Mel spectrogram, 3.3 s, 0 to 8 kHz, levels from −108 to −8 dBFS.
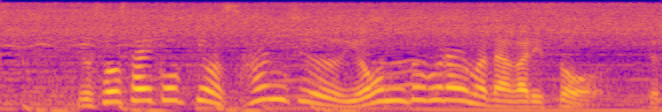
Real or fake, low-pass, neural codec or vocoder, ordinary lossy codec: real; 7.2 kHz; none; none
